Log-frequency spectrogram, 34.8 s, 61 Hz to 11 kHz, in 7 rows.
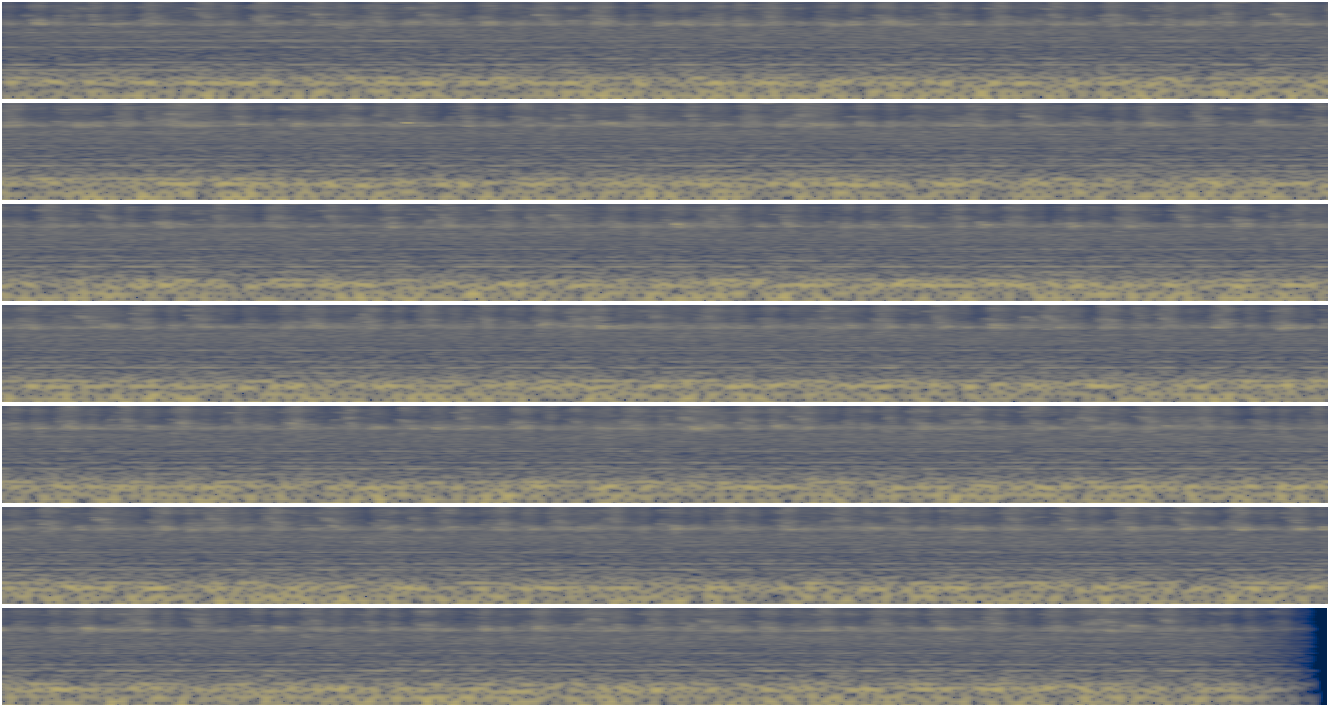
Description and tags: Fujitsu air-conditioner compressor recorded with Zoom H4n. The compressor is at least 10 years old thus making lots of squeaking noise from the fan.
